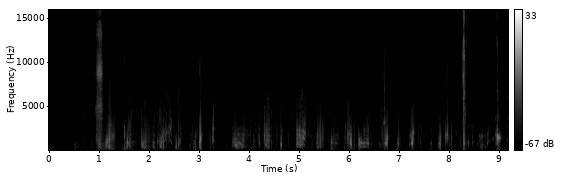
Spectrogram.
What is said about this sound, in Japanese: 剥がれたチンカスの方は、 あなたの耳元で咀嚼いたしましょう。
